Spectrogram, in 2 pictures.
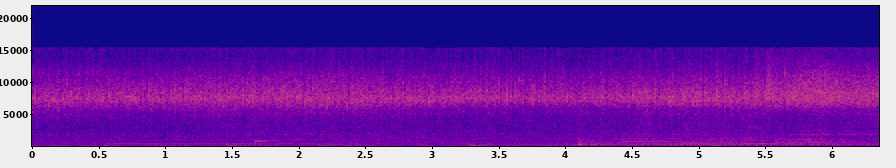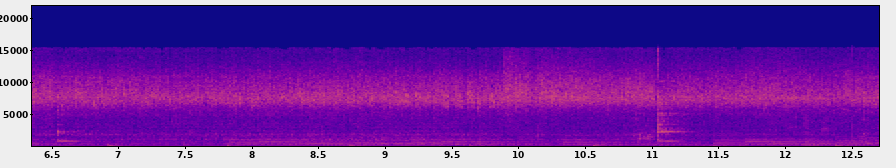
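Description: Spiced tomato masala sizzling in a steel pot as fresh greens and cooked chana dal are stirred in with a ladle. Soft instrumental background music plays throughout.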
